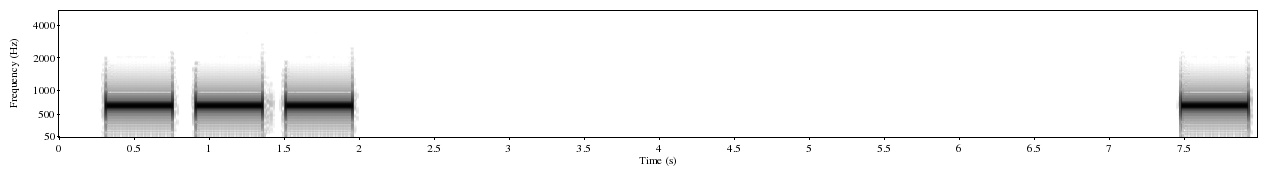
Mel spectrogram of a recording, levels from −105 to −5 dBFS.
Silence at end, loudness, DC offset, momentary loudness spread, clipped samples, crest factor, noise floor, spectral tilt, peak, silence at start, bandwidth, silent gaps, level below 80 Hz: 0.05 s; -10 LUFS; under 0.1%; 6 LU; under 0.1%; 10 dB; under -90 dBFS; -7.5 dB/octave; -4 dBFS; 0.3 s; 1 kHz; 0.80-0.89 s, 1.44-1.48 s, 2.00-7.46 s; under -90 dBFS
